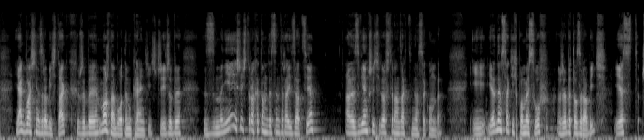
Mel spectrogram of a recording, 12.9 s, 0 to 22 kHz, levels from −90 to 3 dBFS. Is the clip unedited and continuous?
yes; 0 cuts

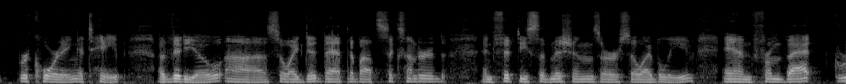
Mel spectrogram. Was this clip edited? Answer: yes; 1 cut; at 3.5 s

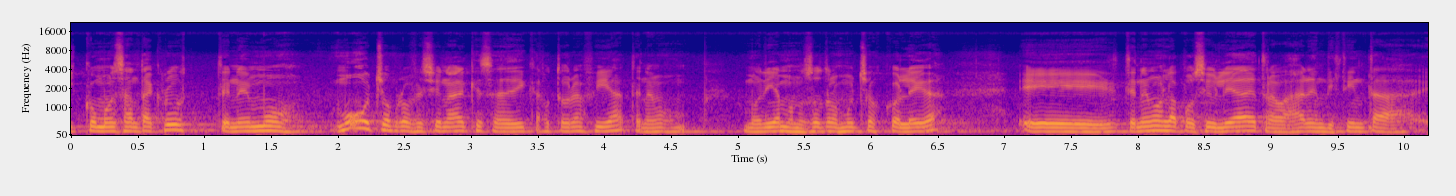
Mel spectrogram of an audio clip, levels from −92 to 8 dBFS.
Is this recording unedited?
no; 1 cut; at 3.5 s

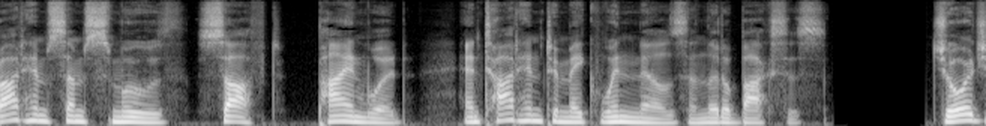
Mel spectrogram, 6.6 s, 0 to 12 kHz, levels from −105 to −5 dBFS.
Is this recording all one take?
yes; 0 cuts

